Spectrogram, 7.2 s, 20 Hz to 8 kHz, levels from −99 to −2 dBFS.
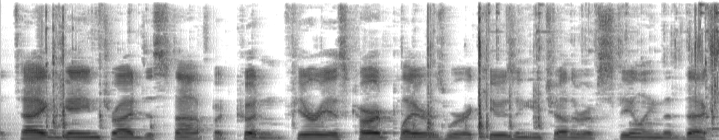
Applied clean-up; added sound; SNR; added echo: classical method log-MMSE.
